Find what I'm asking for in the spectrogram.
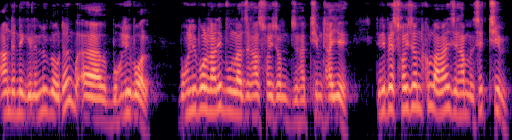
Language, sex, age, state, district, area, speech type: Bodo, male, 45-60, Assam, Chirang, rural, spontaneous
